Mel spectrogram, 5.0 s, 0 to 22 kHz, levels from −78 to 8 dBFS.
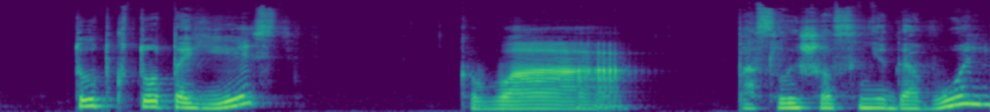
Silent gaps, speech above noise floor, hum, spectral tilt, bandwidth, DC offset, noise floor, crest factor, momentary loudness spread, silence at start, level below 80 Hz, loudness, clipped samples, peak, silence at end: none; 47 dB; none; -5 dB/octave; 19 kHz; under 0.1%; -60 dBFS; 14 dB; 13 LU; 0.4 s; -58 dBFS; -14 LUFS; under 0.1%; 0 dBFS; 0 s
